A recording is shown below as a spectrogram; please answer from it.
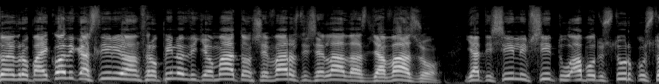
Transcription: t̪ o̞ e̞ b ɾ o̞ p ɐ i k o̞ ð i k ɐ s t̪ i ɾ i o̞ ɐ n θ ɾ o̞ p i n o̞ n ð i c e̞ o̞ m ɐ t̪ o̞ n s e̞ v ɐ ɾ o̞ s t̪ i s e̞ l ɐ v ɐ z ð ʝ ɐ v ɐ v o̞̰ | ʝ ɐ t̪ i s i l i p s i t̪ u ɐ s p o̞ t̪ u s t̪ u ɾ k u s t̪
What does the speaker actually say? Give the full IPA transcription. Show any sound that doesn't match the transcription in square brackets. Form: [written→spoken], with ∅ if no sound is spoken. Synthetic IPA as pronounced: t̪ o̞ e̞ [b→v] ɾ o̞ p ɐ i k o̞ ð i k ɐ s t̪ i ɾ i o̞ ɐ n θ ɾ o̞ p i n o̞ n ð i c e̞ o̞ m ɐ t̪ o̞ n s e̞ v ɐ ɾ o̞ s t̪ i s e̞ l ɐ [v→ð] ɐ z ð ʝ ɐ v ɐ [v→z] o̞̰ | ʝ ɐ t̪ i s i l i p s i t̪ u ɐ [s→∅] p o̞ t̪ u s t̪ u ɾ k u s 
